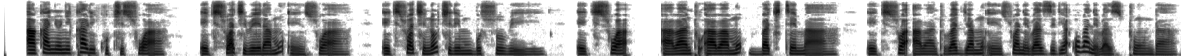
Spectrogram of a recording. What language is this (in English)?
Ganda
